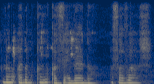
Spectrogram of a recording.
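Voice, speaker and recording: A man's voice: extremely high pitch, fairly even intonation, normal speed, over a noisy crowd, pitched above the performer's own voice. A man voicing a sulky, weepy young woman who whines and complains in a Moroccan Arabic accent. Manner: whiny, complaining.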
